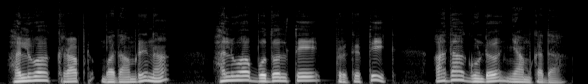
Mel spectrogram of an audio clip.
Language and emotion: Santali, neutral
